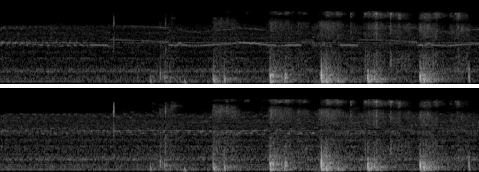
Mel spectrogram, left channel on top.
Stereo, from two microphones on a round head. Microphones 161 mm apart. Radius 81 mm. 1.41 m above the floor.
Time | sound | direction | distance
1.1 | footsteps | 30° right (ahead or behind) | ?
